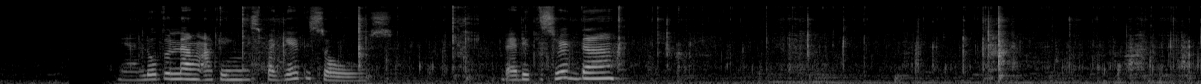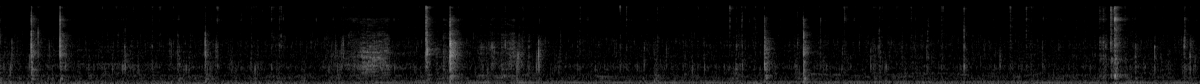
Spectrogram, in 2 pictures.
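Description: Thick sauce bubbles and pops as it simmers.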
